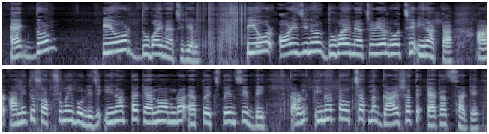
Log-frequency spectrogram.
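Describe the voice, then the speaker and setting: Slightly hoarse woman selling on a live stream. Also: a little high, darkish tone, dry recording. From Bangladesh. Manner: chatty, answers viewers' comments, mixes in English words; speaks slowly to spare her voice. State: slightly hoarse from illness, coughing. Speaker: online shop owner selling on a live stream. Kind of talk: live-stream sales talk.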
